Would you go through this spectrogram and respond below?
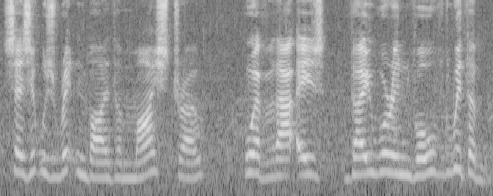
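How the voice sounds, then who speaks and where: A woman plays a cheeky street kid, plucky and sure of their sleuthing. The voice is high and youthful, in audio drama style, with faint ambience behind it. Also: normal speed, slight background noise, close to an everyday voice. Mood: keen.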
